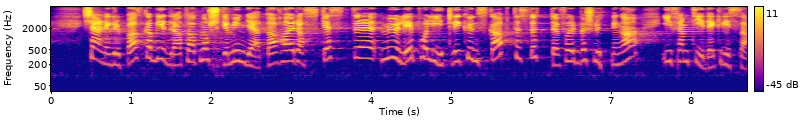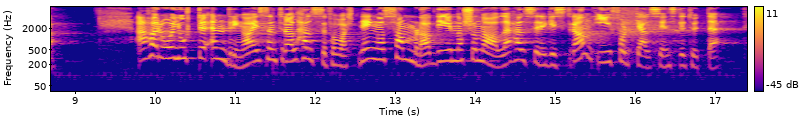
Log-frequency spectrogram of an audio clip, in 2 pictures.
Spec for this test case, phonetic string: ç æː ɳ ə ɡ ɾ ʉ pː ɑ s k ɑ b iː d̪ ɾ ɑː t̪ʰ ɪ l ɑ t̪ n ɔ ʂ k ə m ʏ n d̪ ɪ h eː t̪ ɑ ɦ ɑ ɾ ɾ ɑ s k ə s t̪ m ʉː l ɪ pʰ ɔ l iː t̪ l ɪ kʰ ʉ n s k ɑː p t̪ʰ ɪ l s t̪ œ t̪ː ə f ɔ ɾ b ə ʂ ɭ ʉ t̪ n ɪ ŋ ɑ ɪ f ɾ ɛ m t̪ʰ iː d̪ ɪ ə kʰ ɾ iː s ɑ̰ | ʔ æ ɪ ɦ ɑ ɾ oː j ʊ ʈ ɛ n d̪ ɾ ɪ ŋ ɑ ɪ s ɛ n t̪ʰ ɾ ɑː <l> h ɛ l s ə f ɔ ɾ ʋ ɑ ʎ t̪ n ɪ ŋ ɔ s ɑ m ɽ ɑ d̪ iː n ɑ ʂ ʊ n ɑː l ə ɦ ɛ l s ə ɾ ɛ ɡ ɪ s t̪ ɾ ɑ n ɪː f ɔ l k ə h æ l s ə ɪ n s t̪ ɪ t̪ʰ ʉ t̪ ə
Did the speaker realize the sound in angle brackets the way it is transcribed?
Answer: yes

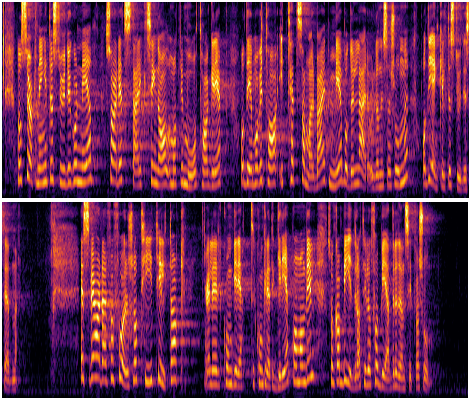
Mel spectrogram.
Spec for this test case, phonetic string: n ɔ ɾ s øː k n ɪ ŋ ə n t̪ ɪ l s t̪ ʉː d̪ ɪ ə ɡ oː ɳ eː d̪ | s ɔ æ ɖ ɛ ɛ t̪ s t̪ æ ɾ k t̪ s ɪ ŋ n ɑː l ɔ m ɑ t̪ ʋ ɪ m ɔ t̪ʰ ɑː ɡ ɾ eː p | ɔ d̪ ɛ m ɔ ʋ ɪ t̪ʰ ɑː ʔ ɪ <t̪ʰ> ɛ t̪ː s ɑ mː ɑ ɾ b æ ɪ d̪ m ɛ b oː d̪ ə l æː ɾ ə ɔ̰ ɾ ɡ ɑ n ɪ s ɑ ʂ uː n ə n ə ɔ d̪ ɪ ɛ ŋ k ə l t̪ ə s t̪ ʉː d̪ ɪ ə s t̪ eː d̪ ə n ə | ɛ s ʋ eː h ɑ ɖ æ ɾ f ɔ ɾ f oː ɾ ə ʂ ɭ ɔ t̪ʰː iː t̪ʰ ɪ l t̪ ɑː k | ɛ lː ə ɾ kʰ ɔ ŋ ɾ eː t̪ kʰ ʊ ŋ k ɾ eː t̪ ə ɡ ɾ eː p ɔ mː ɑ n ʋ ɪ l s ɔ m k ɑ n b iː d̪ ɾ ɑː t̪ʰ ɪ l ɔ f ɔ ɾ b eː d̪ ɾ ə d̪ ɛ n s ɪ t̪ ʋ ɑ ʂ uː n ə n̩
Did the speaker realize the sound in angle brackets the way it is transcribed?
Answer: yes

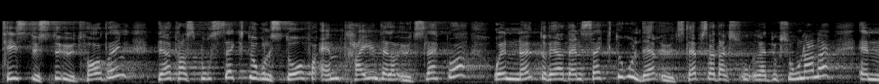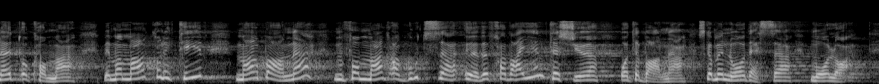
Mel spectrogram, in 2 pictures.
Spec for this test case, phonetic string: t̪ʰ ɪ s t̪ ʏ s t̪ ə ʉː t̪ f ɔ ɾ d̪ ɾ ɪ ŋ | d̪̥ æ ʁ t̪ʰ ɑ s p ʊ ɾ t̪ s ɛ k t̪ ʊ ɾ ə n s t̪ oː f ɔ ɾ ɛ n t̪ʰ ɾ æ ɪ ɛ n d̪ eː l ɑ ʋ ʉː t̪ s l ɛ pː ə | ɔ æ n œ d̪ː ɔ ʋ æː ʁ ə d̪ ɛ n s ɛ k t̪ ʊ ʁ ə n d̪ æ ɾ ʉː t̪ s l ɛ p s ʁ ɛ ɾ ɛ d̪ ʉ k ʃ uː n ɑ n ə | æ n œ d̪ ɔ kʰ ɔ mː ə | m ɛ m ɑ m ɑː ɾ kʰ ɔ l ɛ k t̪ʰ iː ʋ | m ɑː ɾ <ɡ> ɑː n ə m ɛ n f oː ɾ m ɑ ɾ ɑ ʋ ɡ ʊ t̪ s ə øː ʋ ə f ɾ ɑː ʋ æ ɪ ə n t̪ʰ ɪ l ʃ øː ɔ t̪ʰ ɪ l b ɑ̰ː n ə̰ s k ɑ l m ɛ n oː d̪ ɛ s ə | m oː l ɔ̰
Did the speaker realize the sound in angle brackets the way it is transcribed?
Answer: no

